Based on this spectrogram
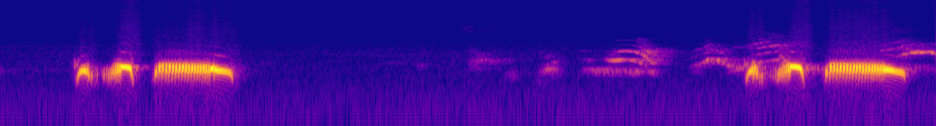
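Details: A spotted dove in thúc gù style delivers two coo phrases about four seconds apart, each a pair of short pulses then a sustained, even coo. Faint higher whistly sounds come before the second phrase.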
